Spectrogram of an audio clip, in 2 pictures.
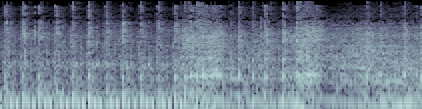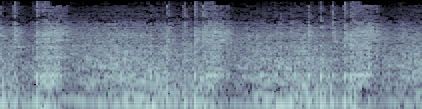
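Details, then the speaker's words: Kawasaki Ninja RR two-stroke after repair for engine knock and a whitened bore: crisp blips rise and fall cleanly with no slap on the rpm drop, where a loose piston would clatter; it sounds tight. "Itu kalau misalkan ada longgar, wet, pas kendor, ter gitu ya, seperti itu. Ini nggak ada halus, ini padat, mantap ya."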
